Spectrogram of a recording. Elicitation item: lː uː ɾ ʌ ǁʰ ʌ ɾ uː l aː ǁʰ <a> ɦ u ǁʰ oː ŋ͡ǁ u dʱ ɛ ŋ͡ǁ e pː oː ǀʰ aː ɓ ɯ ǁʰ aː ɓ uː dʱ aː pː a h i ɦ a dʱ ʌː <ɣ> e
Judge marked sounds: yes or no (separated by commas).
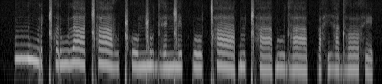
no, no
